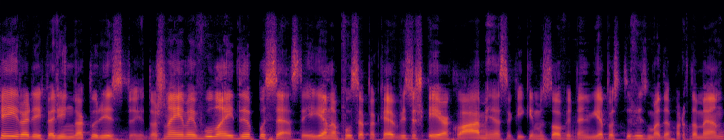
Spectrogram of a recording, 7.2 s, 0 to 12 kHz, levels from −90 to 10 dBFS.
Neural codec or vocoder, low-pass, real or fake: codec, 24 kHz, 0.9 kbps, WavTokenizer, small release; 10.8 kHz; fake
